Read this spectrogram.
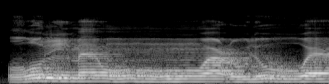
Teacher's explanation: ളുൽമൻ വ തൻവീൻ ശേഷം വാവ് ഇവിടെ ഇദ്ഗാം ബിഗുന്ന നാഖിസ് നൽകി വാവിലേക്ക് ലയിപ്പിച്ച് മണിക്കണം തൻവീനിനെ.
